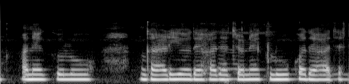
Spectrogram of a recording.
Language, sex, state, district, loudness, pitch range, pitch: Bengali, female, Assam, Hailakandi, -12 LUFS, 225-230 Hz, 230 Hz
